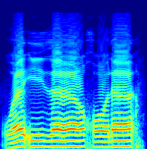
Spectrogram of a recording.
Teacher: Panjangkan huruf za dan la kedua-duanya sama karena ia mad thobi'i. Kemudian ba'duhum d tebalikkan huruf donnya dan kita bedakan antara hiya dengan huruf dal.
